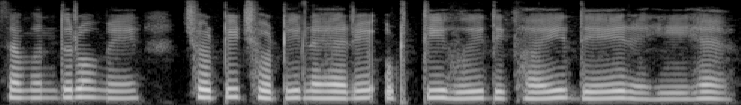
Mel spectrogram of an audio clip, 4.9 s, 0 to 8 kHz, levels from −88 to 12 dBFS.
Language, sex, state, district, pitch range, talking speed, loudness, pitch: Hindi, female, Uttar Pradesh, Lalitpur, 195-215 Hz, 135 wpm, -15 LUFS, 205 Hz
